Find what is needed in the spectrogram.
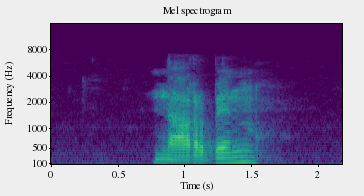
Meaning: plural of Narbe
- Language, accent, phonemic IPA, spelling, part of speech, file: German, Austria, /ˈnarbən/, Narben, noun, De-at-Narben.ogg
